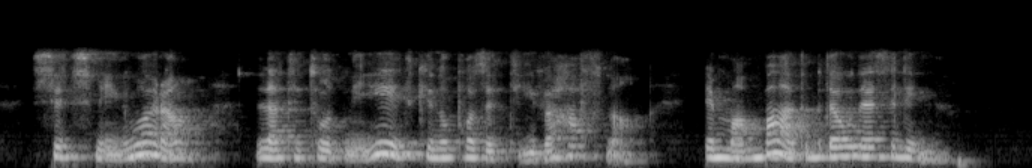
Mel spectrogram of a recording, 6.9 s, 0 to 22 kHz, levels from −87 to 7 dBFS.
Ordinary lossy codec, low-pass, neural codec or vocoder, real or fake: Opus, 32 kbps; 7.2 kHz; none; real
